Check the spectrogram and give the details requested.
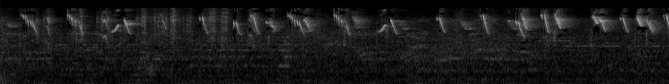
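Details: Saffron finch song used to help Creole canaries: steady stream of bright, high, downward-slurred chirps and rapid twitters, with low background noise.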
